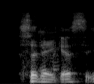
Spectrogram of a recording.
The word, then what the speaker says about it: Sudeikis: And it, it provided this type of hope that I feel like we all need right now because um, Jason Sudeikis, I'm not saying his name right. – Sudeikis, yep.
